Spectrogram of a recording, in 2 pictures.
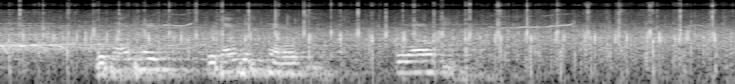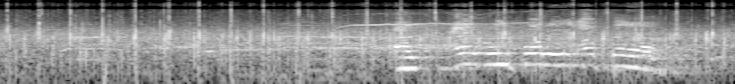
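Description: A man sings through a microphone over loudspeakers.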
